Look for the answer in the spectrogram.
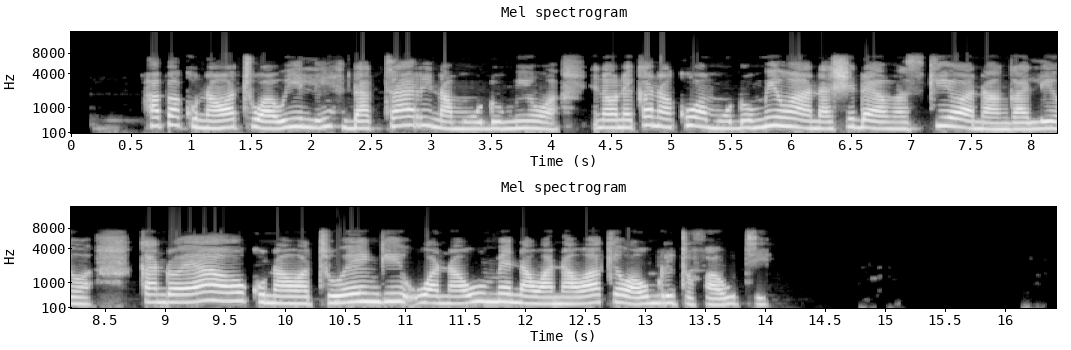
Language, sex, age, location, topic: Swahili, male, 18-24, Wajir, health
